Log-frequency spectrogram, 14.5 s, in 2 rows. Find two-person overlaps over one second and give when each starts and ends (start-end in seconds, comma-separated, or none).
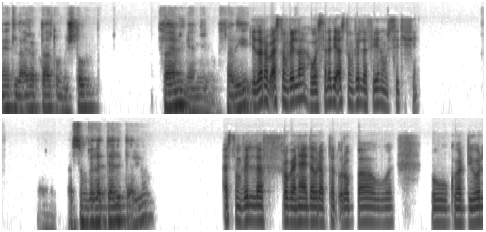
none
